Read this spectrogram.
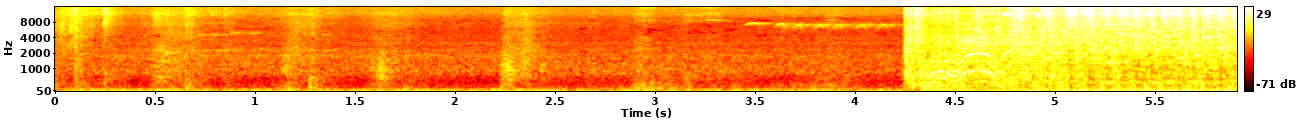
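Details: Ford 555 backhoe diesel after head reinstalled and fuel system bled through filter, injector pump and injectors: several seconds of slow labouring cranking, then catches and settles into a loud, steady, clean idle.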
